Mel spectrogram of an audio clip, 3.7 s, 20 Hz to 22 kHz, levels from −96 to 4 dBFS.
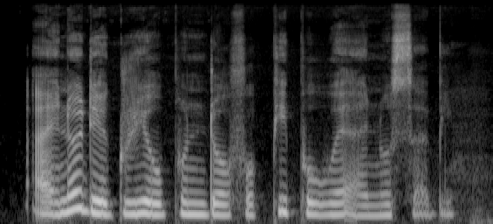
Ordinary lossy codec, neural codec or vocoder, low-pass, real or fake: none; vocoder, 44.1 kHz, 128 mel bands every 256 samples, BigVGAN v2; 19.8 kHz; fake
